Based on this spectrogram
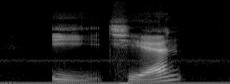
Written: yiqian

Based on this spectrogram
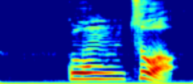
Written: gongzuo

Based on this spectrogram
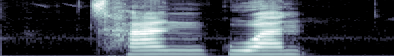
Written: canguan

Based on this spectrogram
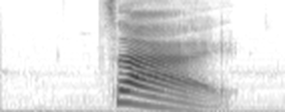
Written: zai

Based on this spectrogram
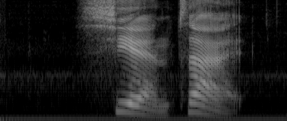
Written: xianzai

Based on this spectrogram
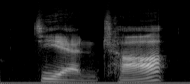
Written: jiancha

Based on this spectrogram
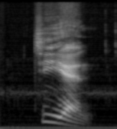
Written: jian

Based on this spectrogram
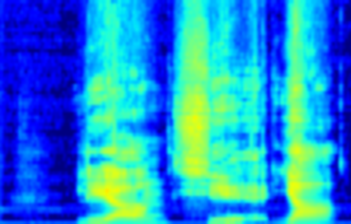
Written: liangxueya

